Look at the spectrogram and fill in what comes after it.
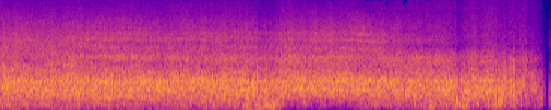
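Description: Passenger coaches of a steam-hauled train passing close at speed: a loud, steady rush and rumble of wheels on rail. The low rumble thins about halfway through, and the sound fades and cuts off abruptly near the end.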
